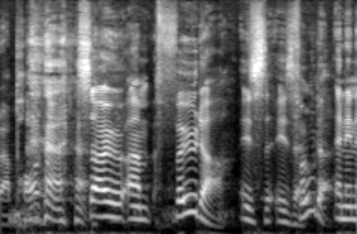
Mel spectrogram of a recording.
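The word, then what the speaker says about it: foeder: Fooder.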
